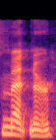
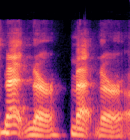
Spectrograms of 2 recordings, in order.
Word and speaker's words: Mettner: Am I pronouncing that right? It's Mettner, yes. Mettner.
